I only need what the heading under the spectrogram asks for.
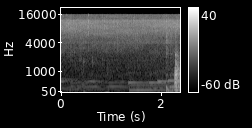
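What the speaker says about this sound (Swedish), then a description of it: "Så låter jag löken steka ett par minuter innan jag är i köttet." Steady sizzling of chopped onions frying in oil in a pan, a soft continuous hiss with faint steady tones underneath and a brief louder crackle near the end.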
